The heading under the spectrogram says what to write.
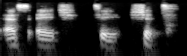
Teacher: The I is so reduced that it's almost going to not exist anymore. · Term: schwa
